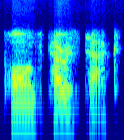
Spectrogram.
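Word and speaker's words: Ponts ParisTech: yeah so if i if you want to speak in english probably it's pawns paris tech exactly or you can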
